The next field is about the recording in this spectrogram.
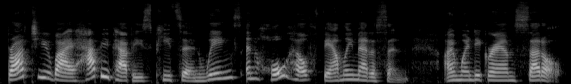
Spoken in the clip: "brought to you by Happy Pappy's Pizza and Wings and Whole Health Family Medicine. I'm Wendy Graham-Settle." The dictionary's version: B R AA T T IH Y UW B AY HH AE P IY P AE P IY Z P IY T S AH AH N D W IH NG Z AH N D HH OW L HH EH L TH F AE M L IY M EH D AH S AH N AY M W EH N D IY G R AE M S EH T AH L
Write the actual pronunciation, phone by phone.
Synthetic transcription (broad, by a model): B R AA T T IH Y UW B AY HH AE P IY P AE P IY Z P IY T S AH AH N W IH NG Z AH N HH OW L HH EH L TH F AE M L IY M EH D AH S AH N AY M W EH N D IY G R AE M S EH T L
